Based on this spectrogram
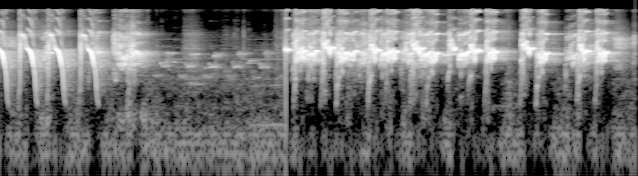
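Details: Javan myna lure calls for drawing out other mynas: several sharp downslurred whistles, a pause, then a long buzzy, grating series of repeated notes.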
